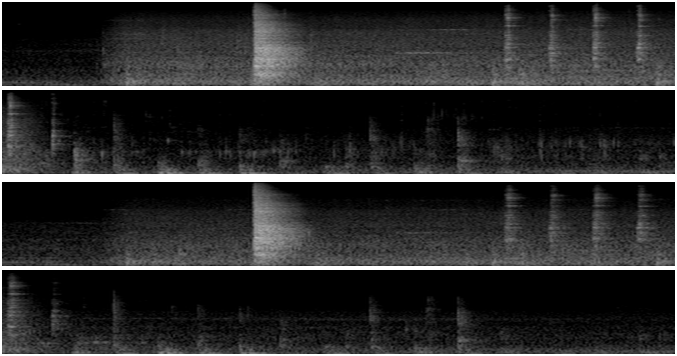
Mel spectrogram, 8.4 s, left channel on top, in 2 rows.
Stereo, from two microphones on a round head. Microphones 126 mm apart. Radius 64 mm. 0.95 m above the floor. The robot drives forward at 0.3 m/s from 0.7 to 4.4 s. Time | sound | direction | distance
1.6 | a clap | 20° right (ahead or behind) | 1.2 m
3.1 | ticking | 25° left (ahead or behind) | 0.8 m
4.6 | running footsteps | 40° right (ahead or behind) | 1.4 m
